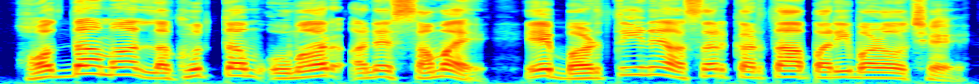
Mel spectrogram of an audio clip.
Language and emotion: Gujarati, neutral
